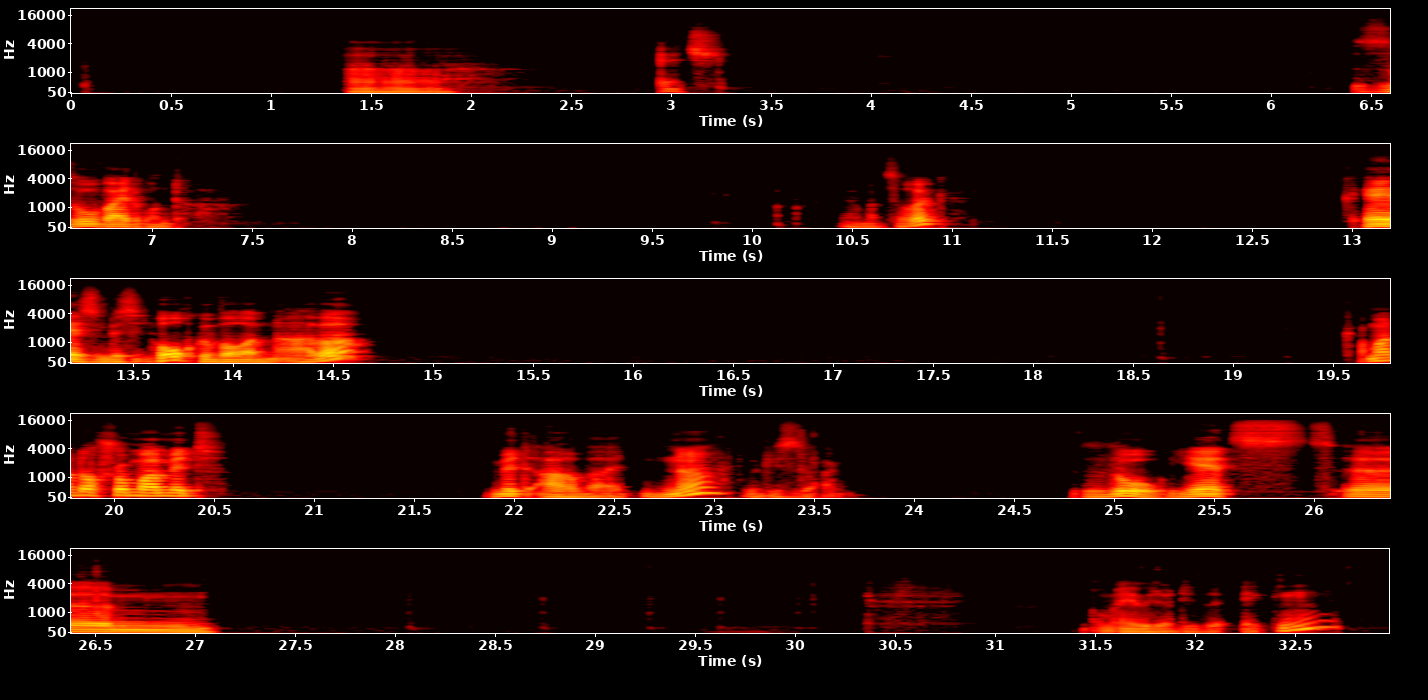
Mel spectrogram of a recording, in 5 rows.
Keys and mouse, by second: 1.0-3.1 drag, 3.2 middle click, 4.4-5.9 drag, 6.2-7.7 middle drag, 8.1 click, 8.5-9.8 middle drag, 10.3 KP_Divide, 11.5-18.7 middle drag, 19.3-22.0 middle drag, 23.4 Tab, 24.1 middle click, 24.8 click, 25.4 middle click, 26.8-28.1 middle drag, 28.7 middle click, 29.6 middle click, 31.7 click, 32.8-32.9 drag.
